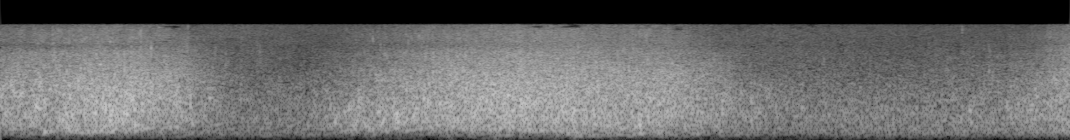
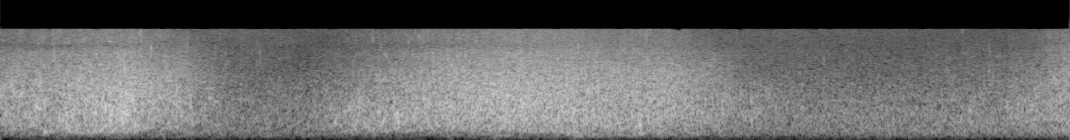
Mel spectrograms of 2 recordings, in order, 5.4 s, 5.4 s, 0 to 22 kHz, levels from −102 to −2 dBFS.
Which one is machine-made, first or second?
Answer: first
